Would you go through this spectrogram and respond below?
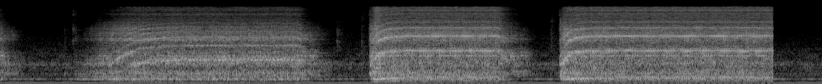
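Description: Electric mixer whirring through homemade French dressing made with mustard and smoked Hungarian paprika, running in three steady bursts of several seconds each, separated by short pauses.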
